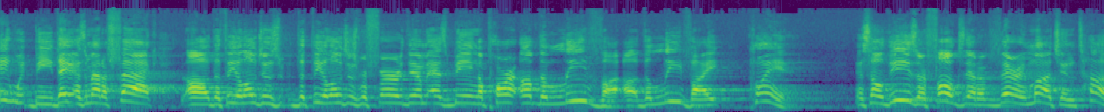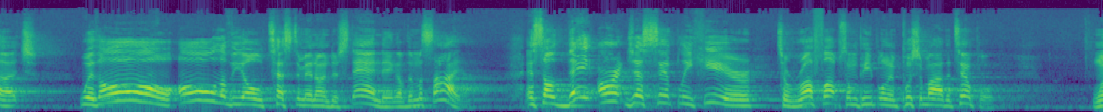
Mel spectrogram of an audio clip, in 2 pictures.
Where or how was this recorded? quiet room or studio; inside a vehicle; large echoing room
large echoing room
